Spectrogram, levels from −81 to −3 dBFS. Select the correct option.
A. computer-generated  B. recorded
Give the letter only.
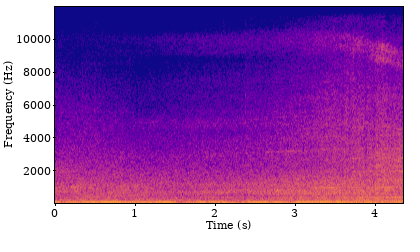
B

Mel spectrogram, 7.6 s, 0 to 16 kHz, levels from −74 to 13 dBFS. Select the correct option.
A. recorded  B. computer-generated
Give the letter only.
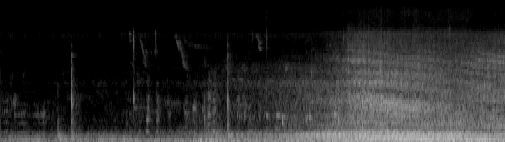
A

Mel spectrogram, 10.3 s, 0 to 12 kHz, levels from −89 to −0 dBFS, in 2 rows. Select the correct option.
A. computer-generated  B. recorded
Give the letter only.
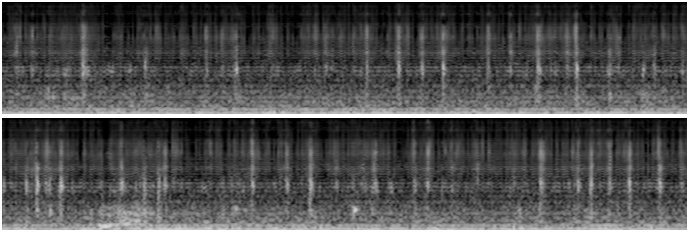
A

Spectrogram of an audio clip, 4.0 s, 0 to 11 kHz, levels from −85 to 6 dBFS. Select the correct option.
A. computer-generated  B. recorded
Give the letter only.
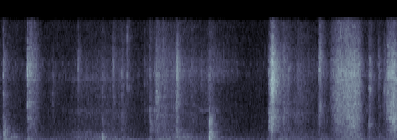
A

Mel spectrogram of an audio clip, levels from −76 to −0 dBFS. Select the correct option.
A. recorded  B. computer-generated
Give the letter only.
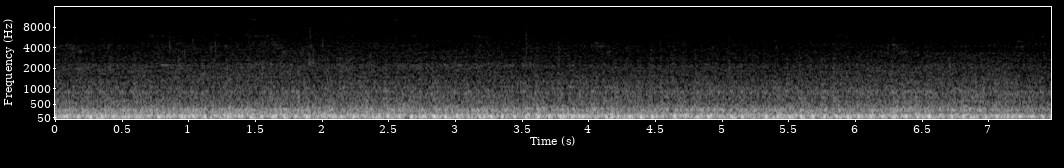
A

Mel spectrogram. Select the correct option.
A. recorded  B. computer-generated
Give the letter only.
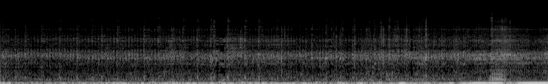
A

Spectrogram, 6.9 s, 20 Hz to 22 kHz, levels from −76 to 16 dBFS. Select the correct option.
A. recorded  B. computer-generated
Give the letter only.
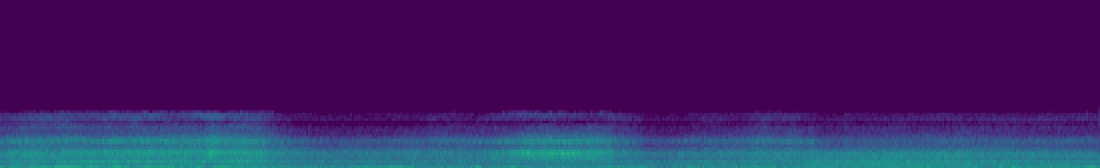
B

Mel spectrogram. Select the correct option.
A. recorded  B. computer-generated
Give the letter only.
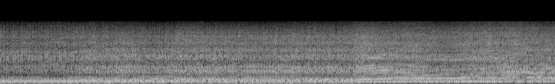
A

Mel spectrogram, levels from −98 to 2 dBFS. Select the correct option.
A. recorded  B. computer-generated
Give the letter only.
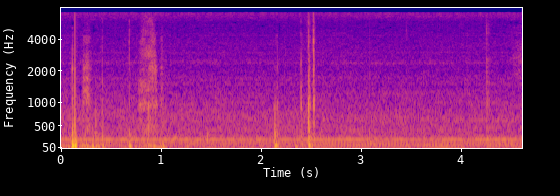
A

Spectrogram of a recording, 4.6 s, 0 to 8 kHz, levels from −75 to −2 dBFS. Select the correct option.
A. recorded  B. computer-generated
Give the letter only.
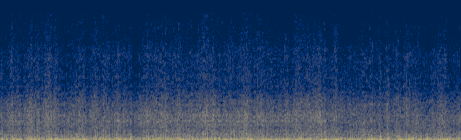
B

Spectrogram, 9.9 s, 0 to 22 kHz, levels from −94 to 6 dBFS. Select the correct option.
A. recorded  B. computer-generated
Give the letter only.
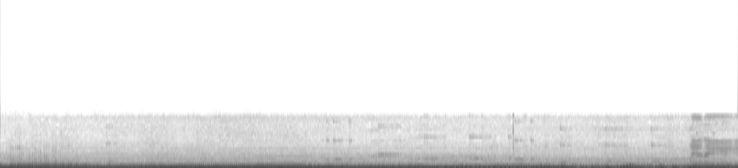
B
